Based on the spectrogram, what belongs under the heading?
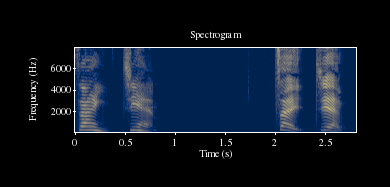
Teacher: アクセントはどちらも下がる4声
